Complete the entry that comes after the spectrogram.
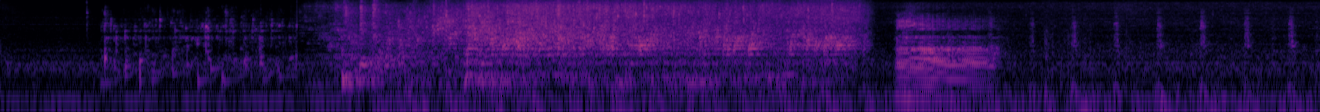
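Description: A toilet flush in the space-survival video game Stationeers: a brief click, then a loud rushing gush of water for a few seconds and a gurgling drain, set against a faint steady ticking.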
